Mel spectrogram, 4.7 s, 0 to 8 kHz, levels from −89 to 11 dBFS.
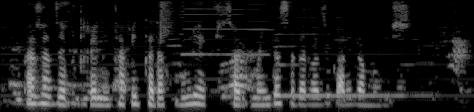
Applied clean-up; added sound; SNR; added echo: classical method spectral subtraction.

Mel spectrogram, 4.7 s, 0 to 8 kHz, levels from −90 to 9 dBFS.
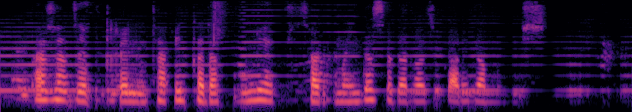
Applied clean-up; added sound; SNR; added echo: neural mask model RNNoise.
